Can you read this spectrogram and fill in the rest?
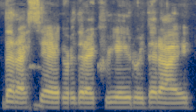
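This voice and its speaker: A woman's voice: low voice, monotone, fairly quick, clear, resonant tone. A young woman from Hawaii, a filmmaker and actress, telling her story on a video call in a reflective, casual way, full of "like" and "you know". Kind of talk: casual interview.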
